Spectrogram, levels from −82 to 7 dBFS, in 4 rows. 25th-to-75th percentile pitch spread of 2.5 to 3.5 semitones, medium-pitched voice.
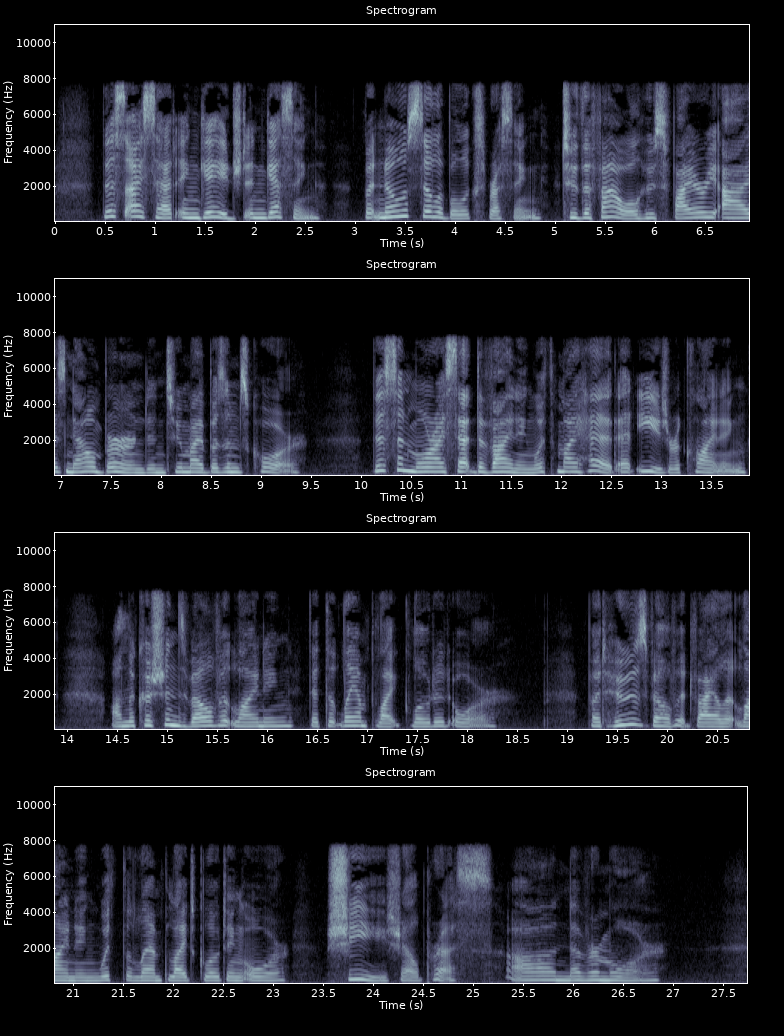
No: average, 3.1 semitones; high, 225 Hz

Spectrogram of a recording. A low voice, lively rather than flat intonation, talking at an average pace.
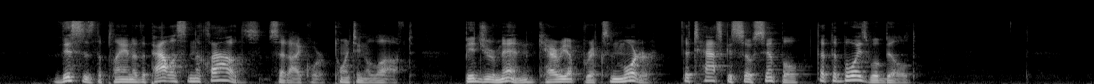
Yes: low, 115 Hz; wide, 8.3 semitones; average, 175 wpm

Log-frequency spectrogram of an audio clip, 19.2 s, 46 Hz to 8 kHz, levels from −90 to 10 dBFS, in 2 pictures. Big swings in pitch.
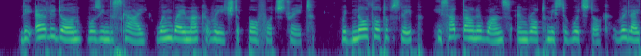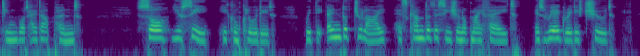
No: average, 2.9 semitones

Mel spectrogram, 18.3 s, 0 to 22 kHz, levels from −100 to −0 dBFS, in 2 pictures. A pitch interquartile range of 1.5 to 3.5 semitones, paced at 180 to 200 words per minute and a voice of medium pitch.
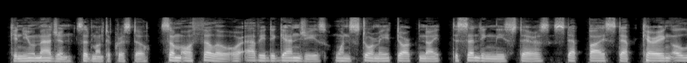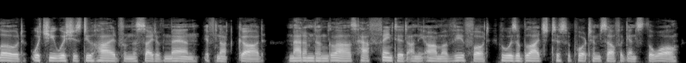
No: narrow, 2.4 semitones; average, 185 wpm; low, 115 Hz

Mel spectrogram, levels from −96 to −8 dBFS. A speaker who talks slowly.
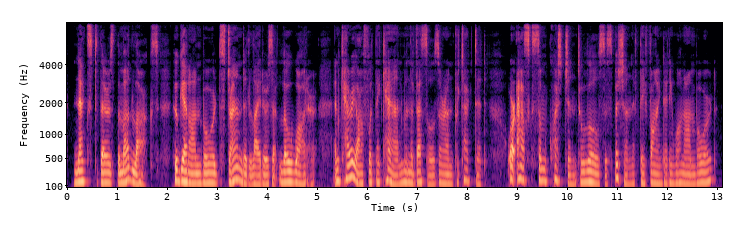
No: average, 180 wpm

